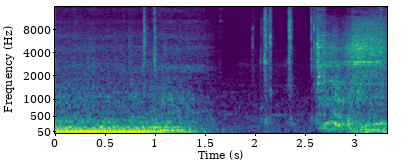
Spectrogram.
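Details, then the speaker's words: 1976 GMC Sprint after sitting about 15 years, restart after test drive: shuts off, cranks briefly, catches at once and settles to smooth idle; healthy start. "Oh man, oh, so beautiful. This thing is a going to town rig, ready to just haul some stuff."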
